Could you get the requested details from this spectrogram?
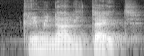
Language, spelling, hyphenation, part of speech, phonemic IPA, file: Dutch, criminaliteit, cri‧mi‧na‧li‧teit, noun, /ˌkri.mi.naː.liˈtɛi̯t/, Nl-criminaliteit.ogg
- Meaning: criminality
